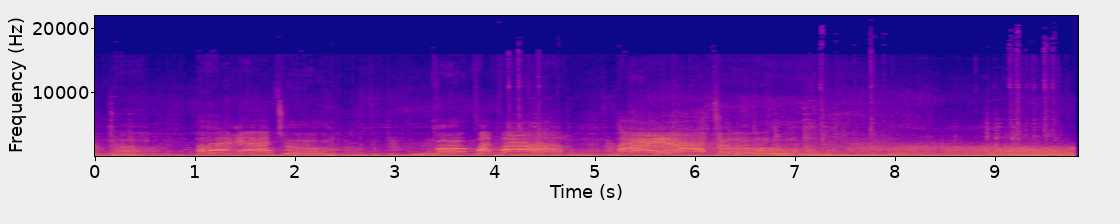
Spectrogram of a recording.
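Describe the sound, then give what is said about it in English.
A woman shrieks in frenzied, wailing bursts as if possessed, three or four long cries rising and falling over a constant loud rumbling, rattling din of a shaking pot-belly stove with flames bursting through its door. “is screaming like she's possessed, and the pot-belly looks like it could explode at any second.”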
